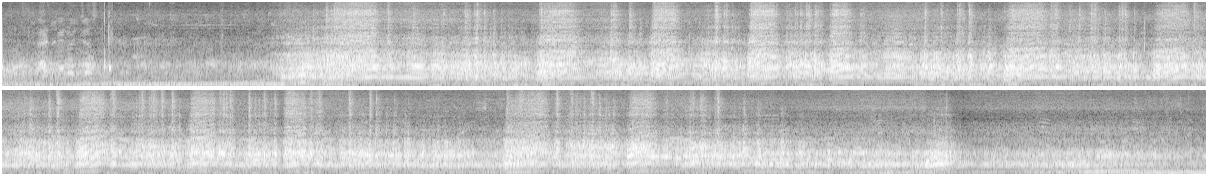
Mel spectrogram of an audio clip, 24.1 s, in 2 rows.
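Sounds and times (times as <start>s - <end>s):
engine crackles: 0.0s - 24.0s
sports car engine revving: 0.0s - 24.0s.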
